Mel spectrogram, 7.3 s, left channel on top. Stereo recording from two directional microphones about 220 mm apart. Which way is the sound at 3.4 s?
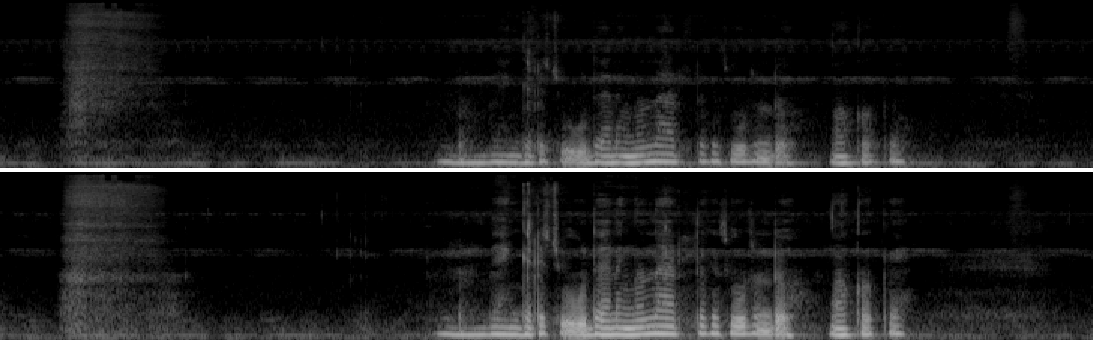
40° right (ahead or behind).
